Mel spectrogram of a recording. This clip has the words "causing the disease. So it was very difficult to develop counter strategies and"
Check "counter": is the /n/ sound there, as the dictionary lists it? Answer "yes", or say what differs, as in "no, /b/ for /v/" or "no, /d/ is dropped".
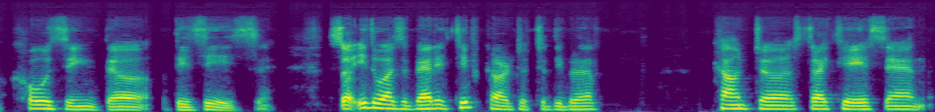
yes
